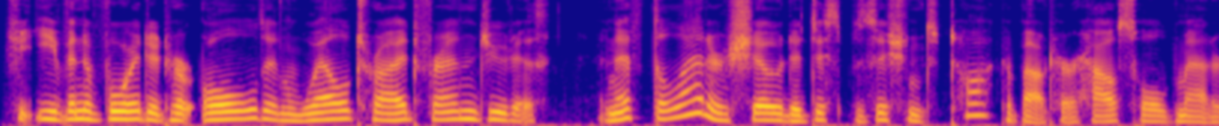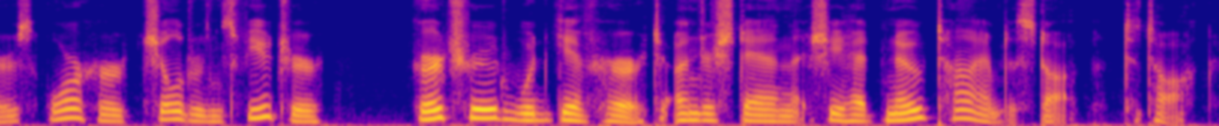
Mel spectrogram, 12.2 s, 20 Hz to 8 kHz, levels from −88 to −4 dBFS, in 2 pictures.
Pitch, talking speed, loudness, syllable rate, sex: 165 Hz, 205 wpm, -18 LUFS, 5.6 syllables/s, female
